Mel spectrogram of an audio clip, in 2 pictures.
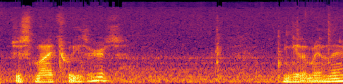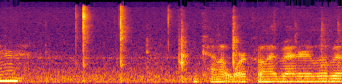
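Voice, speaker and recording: Noticeable background noise runs beneath a man speaking at a fairly quick clip. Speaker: gaming channel host. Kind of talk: repair tutorial talk to camera.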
